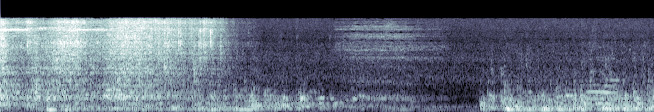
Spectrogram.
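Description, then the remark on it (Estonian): A person dives underwater: a bright splashing rush gives way to muffled, churning rumble and bubbling that swells again near the end, continuous and fairly loud with no voices. “kuuleme sukeldumise heli, see on inimene, kes läheb tutvuma veealuse maailmaga.”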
